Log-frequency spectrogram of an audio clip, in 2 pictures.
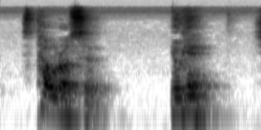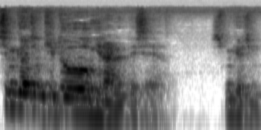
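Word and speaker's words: σταυρός: 열십자 그래서 십자가라고 번역하지만 이것은 스트라스타 스타우로스 이렇게 이제 발음을 해요 헬라어로는 스타우로스 요게 심겨진 기둥이라는 뜻이에요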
